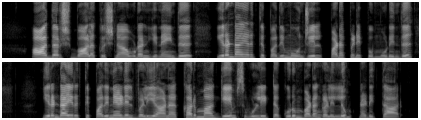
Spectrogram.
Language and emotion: Tamil, neutral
